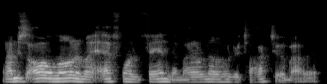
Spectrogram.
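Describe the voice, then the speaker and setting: A man's voice: medium pitch, fairly even intonation, fast talker, creaky, darkish tone, highs cut off. Earnest, enthusiastic young male co-host. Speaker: podcast co-host. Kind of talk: casual podcast chat.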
